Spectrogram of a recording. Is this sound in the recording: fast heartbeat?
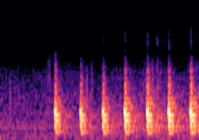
no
